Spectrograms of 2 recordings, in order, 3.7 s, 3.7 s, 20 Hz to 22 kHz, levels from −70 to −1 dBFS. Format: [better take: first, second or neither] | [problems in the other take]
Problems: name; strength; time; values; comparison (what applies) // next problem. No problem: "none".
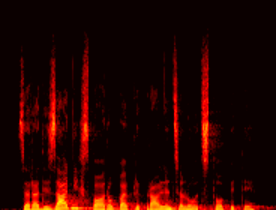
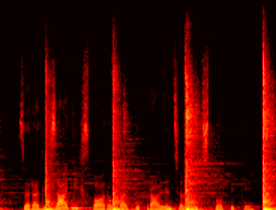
first | background sound (Tools); 3 dB above the speech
